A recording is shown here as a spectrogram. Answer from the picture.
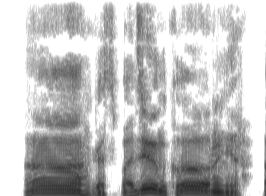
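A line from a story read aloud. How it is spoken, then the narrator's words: Drawling. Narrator (Russian): протянул один из них, тот, что повыше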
